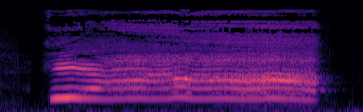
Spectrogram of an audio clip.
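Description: A woman lets out a single sustained high-pitched wailing scream, steady and siren-like with a slight wavering pitch, lasting nearly three seconds before cutting off, with no talking over it.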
